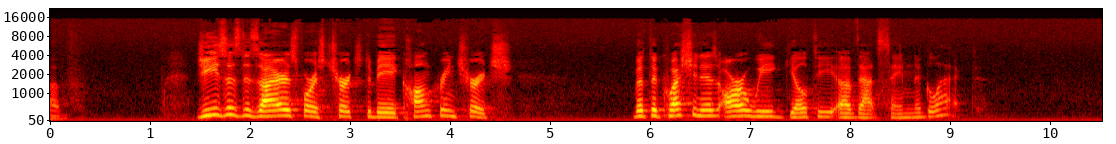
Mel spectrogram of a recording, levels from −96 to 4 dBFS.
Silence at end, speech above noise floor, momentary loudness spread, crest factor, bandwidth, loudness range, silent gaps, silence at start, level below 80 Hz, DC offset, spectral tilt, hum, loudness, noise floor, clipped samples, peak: 1.45 s; 32 dB; 15 LU; 22 dB; 15.5 kHz; 6 LU; none; 0 s; -68 dBFS; under 0.1%; -5 dB/octave; none; -30 LUFS; -62 dBFS; under 0.1%; -10 dBFS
